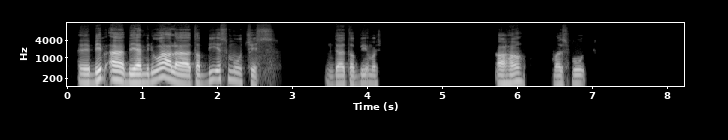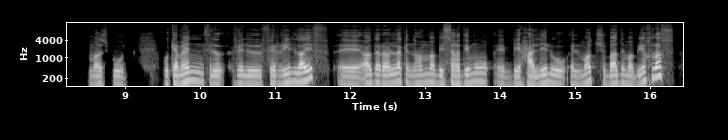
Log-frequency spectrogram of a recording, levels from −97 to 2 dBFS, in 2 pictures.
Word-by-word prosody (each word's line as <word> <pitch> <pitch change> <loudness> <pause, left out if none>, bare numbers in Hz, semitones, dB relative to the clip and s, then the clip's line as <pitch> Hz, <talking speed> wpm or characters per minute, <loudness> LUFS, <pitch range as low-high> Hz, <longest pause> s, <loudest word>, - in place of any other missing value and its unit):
آآ 140 -1 +2
بيبقى 170 +3 +7
بيعملوها 140 +8 +5
على 145 - +7
تطبيق 140 +7 -2
اسمه 175 -4 -6
Chess 130 -4 -11 0.7
ده 125 +1 -2
تطبيق 125 +1 -6
مش 125 -1 -9 1.6
أها، 135 +3 +1 0.4
مضبوط. 125 +2 -6 1.6
مضبوط 120 -1 -7 0.5
وكمان 150 +6 0
في 145 - -17
ال 125 -1 -2
في 130 +2 -6
ال 125 -1 -3
في 125 +1 -5
الReal 135 +6 -4 0.2
Life - - -21 0.3
آآ، 115 -1 -3
أقدر 135 0 +1
أقول 130 +3 +1
لك 155 -1 -1
إن 125 -3 -8
هم 135 +3 -3
بيستخدموا 135 +4 -4
اب 115 -2 -11
بيحللوا 120 +3 -1
الماتش 130 +6 -5
بعد 130 +2 +1
ما 130 -3 -3
بيخلص 170 - +1
130 Hz, 125 wpm, -22 LUFS, 125-150 Hz, 1.6 s, بيبقى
